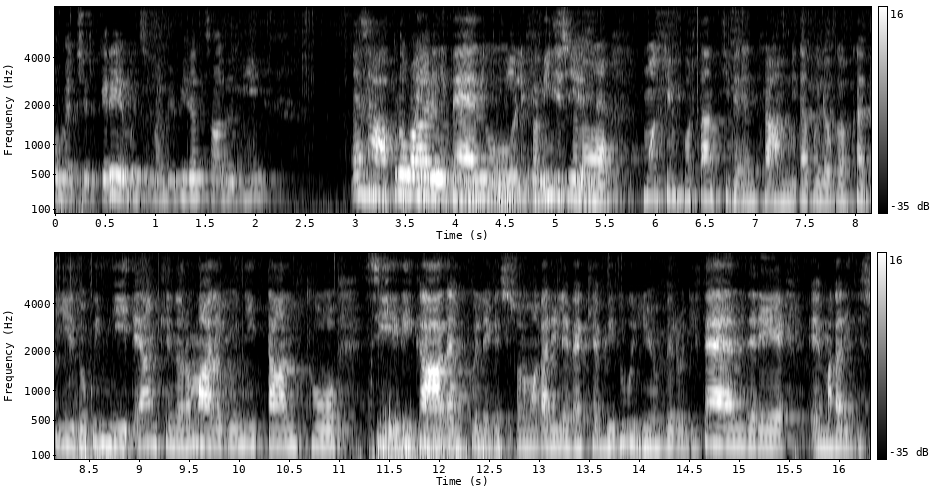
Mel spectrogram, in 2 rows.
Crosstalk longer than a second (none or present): present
